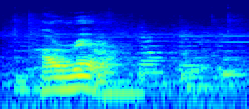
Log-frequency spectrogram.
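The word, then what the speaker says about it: harira: is a little shaky it's h a r i r a harera okay har for Herrera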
